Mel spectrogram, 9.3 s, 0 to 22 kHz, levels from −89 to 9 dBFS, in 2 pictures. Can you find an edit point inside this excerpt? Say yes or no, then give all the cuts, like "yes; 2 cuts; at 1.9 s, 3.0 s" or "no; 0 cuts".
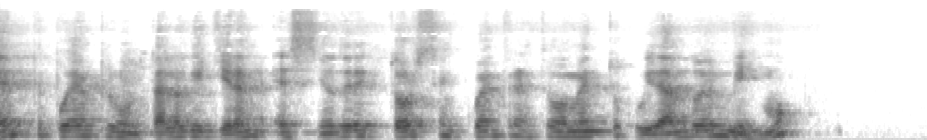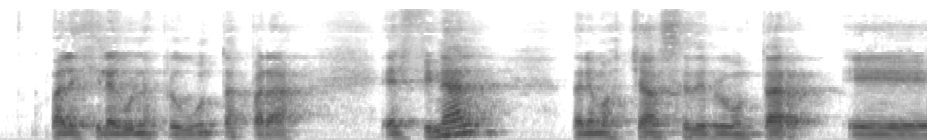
no; 0 cuts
